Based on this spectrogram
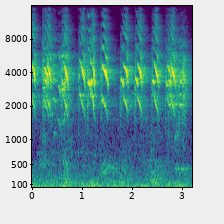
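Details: Parrots calling loudly, sharp descending chirps in quick succession, around three per second, with no other clear sounds.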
